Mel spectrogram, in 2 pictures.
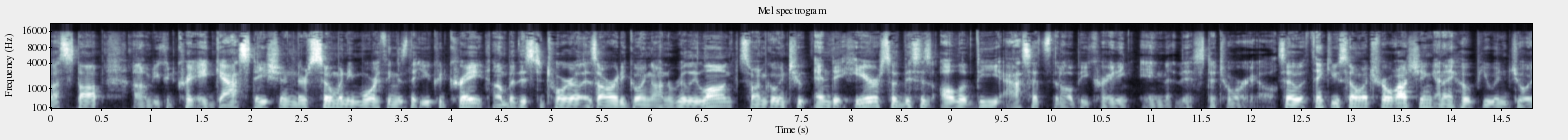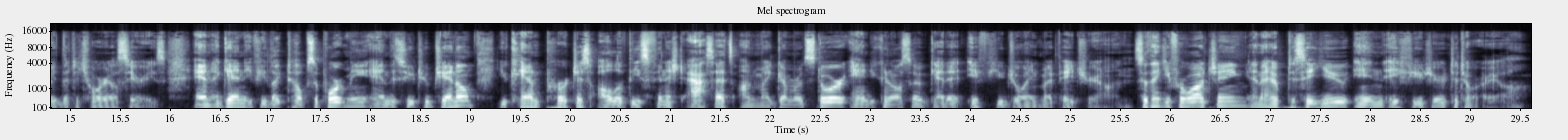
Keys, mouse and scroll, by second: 0.0-1.4 shift+middle drag, 1.4 scroll up 1, 1.5-3.1 middle drag, 3.1-3.5 scroll down 1, 3.5 a, 3.7 scroll down 1, 3.8 a, 4.0 shift+middle click, 4.3 scroll down 1, 4.3-6.8 shift+middle drag, 6.8 a, 12.2-25.6 scroll down 1, 25.6-29.6 middle drag.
